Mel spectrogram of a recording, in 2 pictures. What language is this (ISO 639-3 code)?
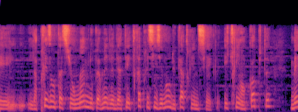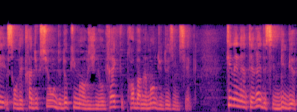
fra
